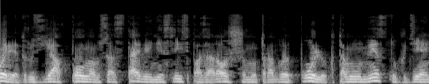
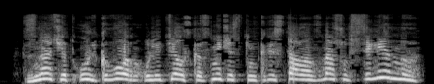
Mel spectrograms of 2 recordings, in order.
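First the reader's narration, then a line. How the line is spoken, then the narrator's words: Exclamation. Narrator (Russian): воскликнула Джоанна Рэндалл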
